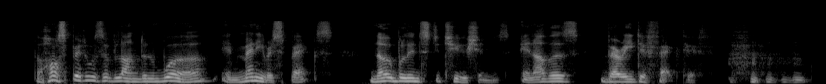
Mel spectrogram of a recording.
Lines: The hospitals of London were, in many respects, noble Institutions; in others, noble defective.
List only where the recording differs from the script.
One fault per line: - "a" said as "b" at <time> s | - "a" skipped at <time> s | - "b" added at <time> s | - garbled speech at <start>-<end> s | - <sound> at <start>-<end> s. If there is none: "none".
- "noble" said as "very" at 6.0 s
- laugh at 7.3-8.1 s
